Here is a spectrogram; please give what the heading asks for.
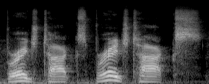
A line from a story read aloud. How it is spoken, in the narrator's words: this creature is just yelling at you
